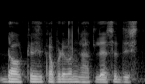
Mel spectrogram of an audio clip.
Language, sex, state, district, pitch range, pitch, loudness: Marathi, male, Maharashtra, Aurangabad, 115-125 Hz, 120 Hz, -23 LUFS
